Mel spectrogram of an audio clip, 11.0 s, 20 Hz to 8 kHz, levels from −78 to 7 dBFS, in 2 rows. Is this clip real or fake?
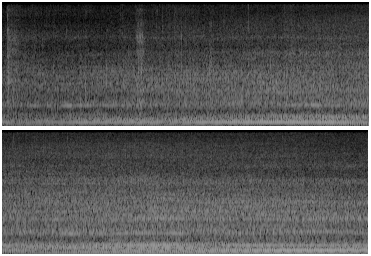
real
